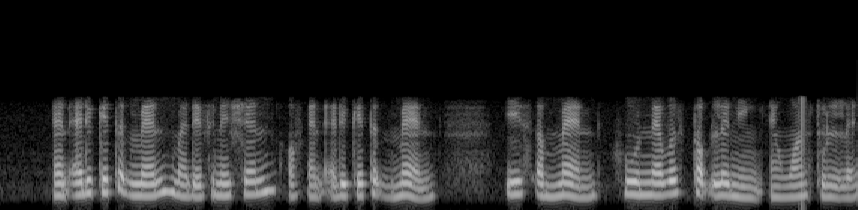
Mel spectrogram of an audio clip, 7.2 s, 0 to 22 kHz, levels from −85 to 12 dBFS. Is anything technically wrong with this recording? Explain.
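Yes. From 6.66 to 6.72 s there are bit errors on a digital phone line: roughly one bit in two hundred flipped on the G.711 A-law path, corrupting individual samples, which crackle as sharp ticks over the speech.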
